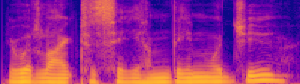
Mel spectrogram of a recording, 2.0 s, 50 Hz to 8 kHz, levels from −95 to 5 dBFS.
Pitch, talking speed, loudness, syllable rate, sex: 110 Hz, 270 wpm, -15 LUFS, 4.8 syllables/s, male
